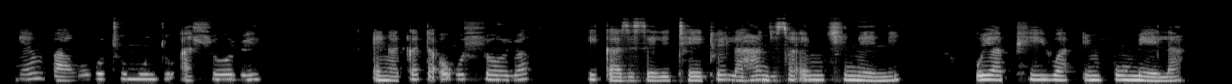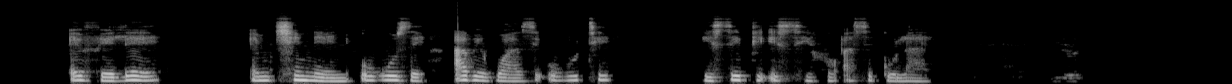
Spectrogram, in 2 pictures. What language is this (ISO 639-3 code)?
nde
